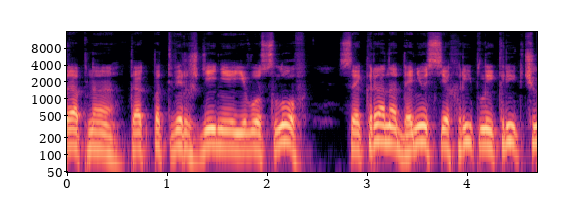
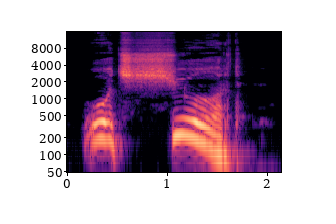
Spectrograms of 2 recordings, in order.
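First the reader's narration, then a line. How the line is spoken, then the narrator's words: Hoarse. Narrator (Russian): прохрипела Рипли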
